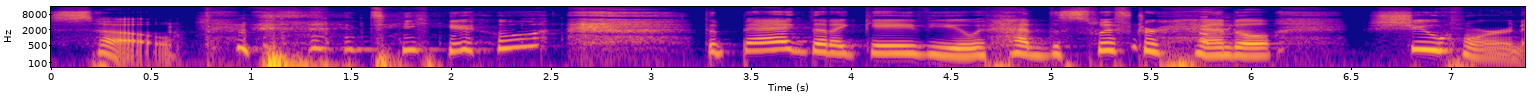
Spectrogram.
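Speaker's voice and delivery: high, slow, laughing through every word. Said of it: "tears streaming down my face, like, couldn't stop laughing".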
